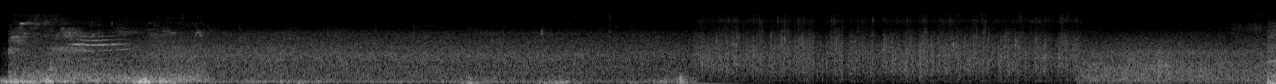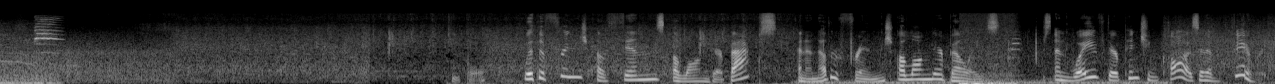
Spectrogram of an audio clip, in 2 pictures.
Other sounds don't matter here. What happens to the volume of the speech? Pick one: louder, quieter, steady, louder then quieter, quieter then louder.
steady.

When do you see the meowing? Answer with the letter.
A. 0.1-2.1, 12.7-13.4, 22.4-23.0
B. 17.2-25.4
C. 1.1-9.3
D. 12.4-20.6
A.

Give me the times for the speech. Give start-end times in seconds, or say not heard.
17.2-25.4.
